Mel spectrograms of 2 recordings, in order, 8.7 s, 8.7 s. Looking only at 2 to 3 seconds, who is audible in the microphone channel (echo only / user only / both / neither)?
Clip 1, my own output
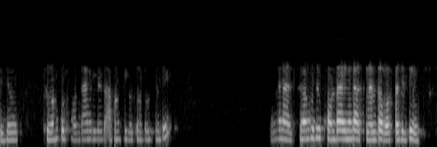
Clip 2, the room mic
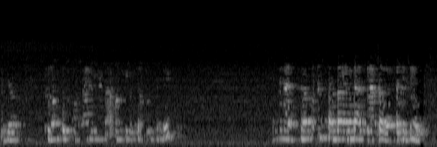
echo only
